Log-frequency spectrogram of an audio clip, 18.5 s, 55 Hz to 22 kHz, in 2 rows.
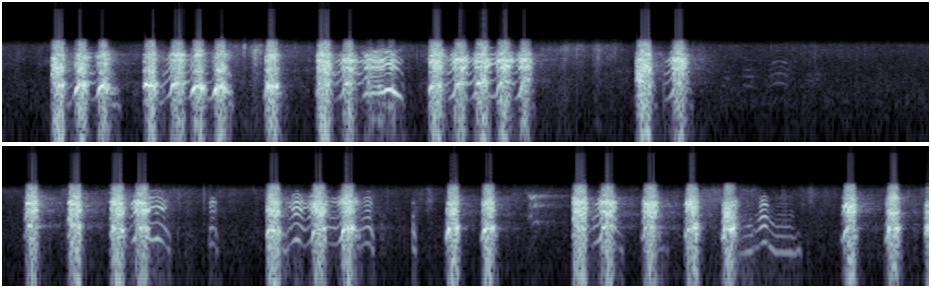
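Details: Epos, a 7.5-month-old male Siberian Husky, barks at a hedgehog in loud rapid bursts of sharp yaps, grouped in runs of three to six with short pauses between, plus a few whiny yelps.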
